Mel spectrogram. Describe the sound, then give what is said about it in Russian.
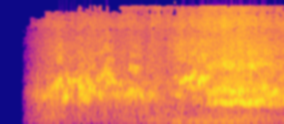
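A grey BMW speeds past with a rising roar of engine and tyre noise that swells in and stays loud to the end. “Истерично сигналя, выскочив на встречную полосу, мимо пронесся серый БМВ.”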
